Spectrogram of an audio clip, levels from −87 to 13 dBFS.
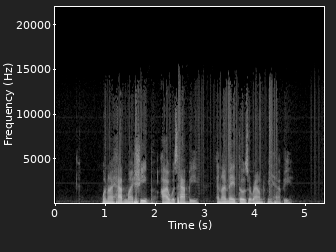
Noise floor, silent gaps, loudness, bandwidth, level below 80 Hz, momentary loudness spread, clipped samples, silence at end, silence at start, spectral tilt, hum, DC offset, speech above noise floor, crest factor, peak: -58 dBFS; none; -20 LUFS; 14.5 kHz; -36 dBFS; 13 LU; under 0.1%; 0.65 s; 0.95 s; -5.5 dB/octave; none; under 0.1%; 39 dB; 20 dB; 0 dBFS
